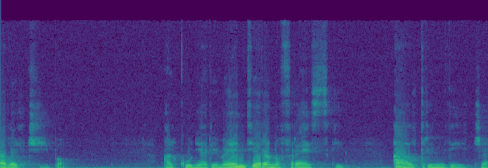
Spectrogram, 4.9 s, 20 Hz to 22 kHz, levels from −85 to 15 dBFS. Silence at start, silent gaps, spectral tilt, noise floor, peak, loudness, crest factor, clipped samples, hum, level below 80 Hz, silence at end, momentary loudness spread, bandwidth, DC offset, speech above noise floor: 0 s; none; -7 dB/octave; -39 dBFS; -4 dBFS; -19 LUFS; 14 dB; under 0.1%; none; -38 dBFS; 0 s; 16 LU; 19.5 kHz; under 0.1%; 21 dB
